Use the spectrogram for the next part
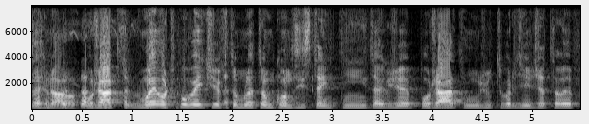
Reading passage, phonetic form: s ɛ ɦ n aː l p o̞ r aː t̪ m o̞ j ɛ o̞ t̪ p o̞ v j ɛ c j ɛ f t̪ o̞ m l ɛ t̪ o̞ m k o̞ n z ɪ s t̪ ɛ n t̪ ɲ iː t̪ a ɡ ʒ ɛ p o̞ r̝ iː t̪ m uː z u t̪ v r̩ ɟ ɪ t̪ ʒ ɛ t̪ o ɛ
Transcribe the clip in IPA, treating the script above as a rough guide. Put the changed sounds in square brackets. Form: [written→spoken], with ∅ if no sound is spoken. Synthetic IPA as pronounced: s ɛ ɦ n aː l p o̞ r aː t̪ m o̞ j ɛ o̞ t̪ p o̞ v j ɛ c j ɛ f t̪ o̞ m l ɛ t̪ o̞ m k o̞ n z ɪ s t̪ ɛ n t̪ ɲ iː t̪ a ɡ ʒ ɛ p o̞ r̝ [iː→aː] t̪ m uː [z→ʒ] u t̪ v r̩ ɟ ɪ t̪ ʒ ɛ t̪ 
